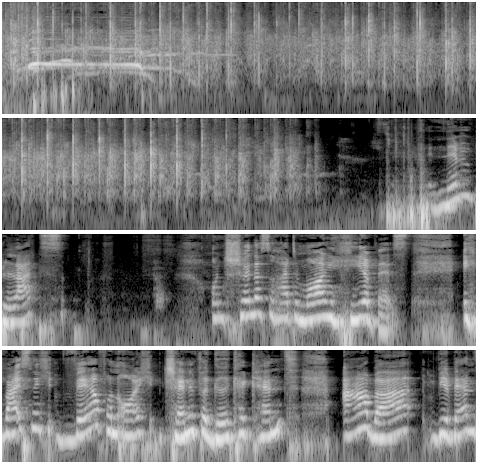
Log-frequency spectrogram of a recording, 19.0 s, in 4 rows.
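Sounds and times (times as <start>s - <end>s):
audience applause welcoming a guest at a morning event: 0.0s - 8.0s
speech: 9.2s - 10.1s, 11.6s - 18.9s.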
